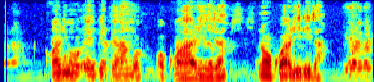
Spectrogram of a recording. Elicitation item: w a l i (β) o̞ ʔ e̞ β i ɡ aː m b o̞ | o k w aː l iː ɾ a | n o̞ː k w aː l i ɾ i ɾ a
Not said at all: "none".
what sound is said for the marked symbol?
w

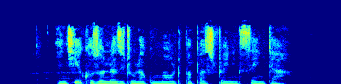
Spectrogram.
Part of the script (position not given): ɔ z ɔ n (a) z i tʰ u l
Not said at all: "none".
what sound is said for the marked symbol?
a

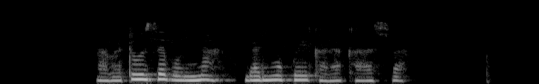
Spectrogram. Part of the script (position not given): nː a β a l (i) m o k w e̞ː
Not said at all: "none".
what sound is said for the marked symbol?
i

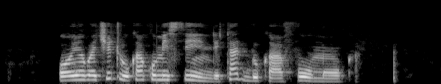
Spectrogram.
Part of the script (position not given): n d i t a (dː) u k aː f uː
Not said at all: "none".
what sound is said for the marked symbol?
dː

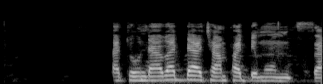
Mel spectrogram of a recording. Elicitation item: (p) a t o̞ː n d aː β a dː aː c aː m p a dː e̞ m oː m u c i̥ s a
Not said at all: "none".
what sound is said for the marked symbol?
k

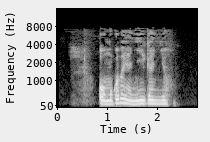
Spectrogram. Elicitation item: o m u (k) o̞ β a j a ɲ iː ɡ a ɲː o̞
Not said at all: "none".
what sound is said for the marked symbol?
ɡ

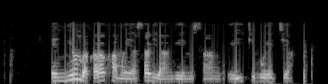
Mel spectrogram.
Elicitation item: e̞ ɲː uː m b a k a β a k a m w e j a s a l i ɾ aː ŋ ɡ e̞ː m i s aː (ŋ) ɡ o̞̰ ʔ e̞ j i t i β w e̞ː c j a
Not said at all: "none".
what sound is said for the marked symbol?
ŋ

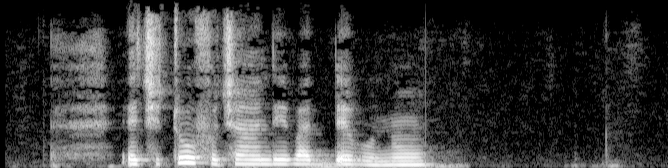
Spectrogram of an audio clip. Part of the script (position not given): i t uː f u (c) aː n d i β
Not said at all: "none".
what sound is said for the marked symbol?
c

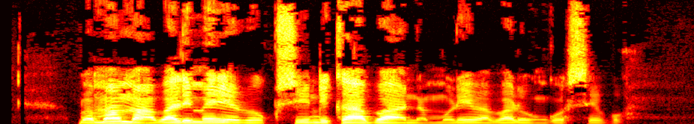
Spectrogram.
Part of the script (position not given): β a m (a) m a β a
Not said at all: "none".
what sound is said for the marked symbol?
a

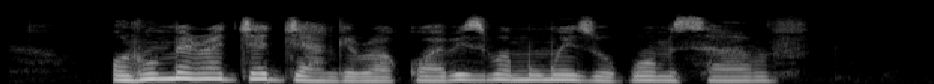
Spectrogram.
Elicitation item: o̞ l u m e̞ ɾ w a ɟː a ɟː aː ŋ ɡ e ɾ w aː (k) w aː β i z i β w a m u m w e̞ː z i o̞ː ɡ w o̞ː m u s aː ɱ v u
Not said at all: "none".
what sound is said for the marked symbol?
k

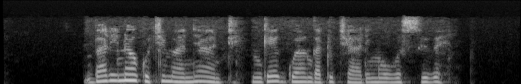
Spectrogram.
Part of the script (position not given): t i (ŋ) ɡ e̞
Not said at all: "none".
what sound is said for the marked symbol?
ŋ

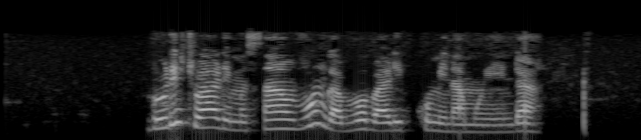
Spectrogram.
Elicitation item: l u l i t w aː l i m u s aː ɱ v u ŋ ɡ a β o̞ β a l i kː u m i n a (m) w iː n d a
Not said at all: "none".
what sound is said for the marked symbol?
m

